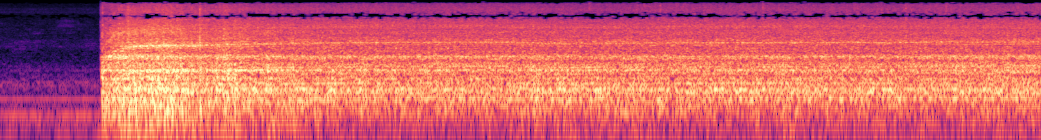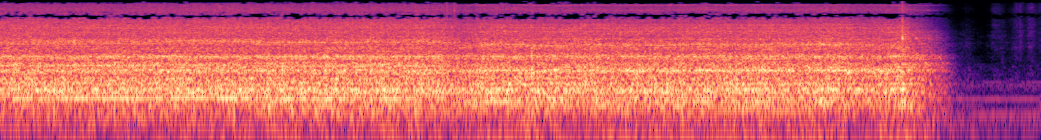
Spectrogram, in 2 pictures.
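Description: A food processor motor whirs loudly and steadily, then stops.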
